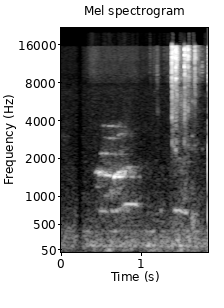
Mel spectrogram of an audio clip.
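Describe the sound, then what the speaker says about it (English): Pet cat meowing indoors, a short drawn-out mew heard fairly close but not loud, followed by a brief second call, with sharp handling clatters near the end. "I keep hearing the meow."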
